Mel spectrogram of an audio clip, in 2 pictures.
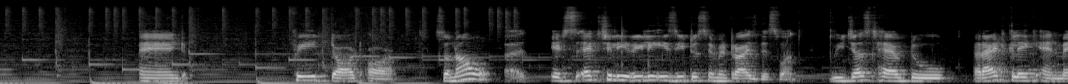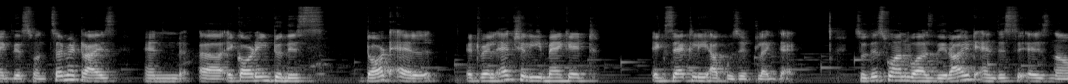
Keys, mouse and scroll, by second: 4.5 shift+r, 4.7 click, 5.1-5.9 scroll down 1, 5.9 click, 7.0 scroll down 1, 7.3 shift+middle click, 7.5-8.1 scroll up 1, 8.2 shift+middle click, 8.3 shift+scroll up 1, 8.7 scroll down 1, 8.9 shift+middle click, 10.0 right click, 10.9 click, 11.9 shift+middle click, 16.5 click.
